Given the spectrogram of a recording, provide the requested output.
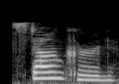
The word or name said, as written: stonkered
